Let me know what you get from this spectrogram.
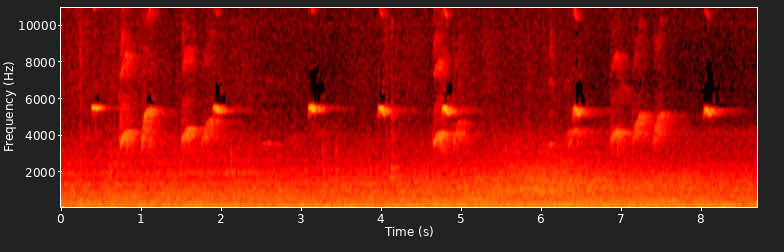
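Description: Small birds chirping: a series of short, high chirps, one or two a second, over a steady low hum.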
